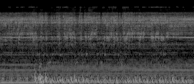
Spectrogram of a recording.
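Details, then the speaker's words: Audi TT mk1 roadster, convertible top pump running after the faulty comfort module was bypassed with relays: an even electric hum and steady whine as the rams raise and lower the top, slightly low on hydraulic oil; normal operation. "Alors je manque un peu d'huile mais vous voyez que ça y est mes vérins montent et descendent ce qui n'était pas le cas tout à l'heure."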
